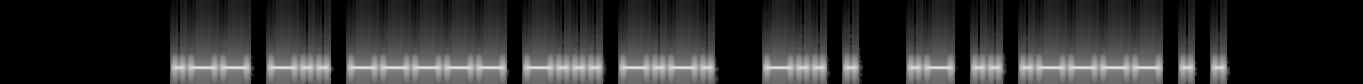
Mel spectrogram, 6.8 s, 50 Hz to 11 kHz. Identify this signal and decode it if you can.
Morse code, heard as a keyed tone, about 30 wpm, 700 Hz. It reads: WD0BC DE AI1EE
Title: USA Callsign DE Callsign - 5 Characters - 30wpm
